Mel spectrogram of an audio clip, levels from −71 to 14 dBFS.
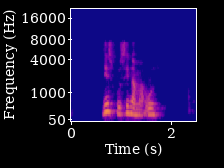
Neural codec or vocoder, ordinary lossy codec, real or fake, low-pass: vocoder, 22.05 kHz, 80 mel bands, WaveNeXt; MP3, 64 kbps; fake; 7.2 kHz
